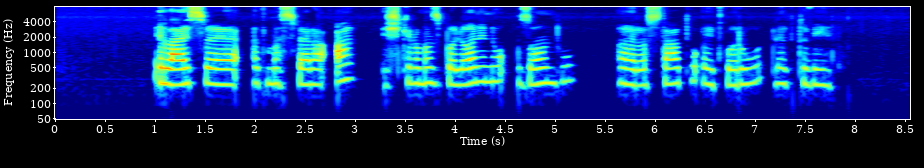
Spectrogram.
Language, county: Lithuanian, Alytus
